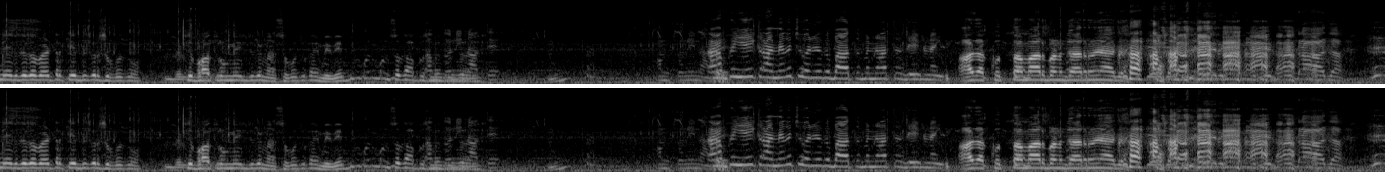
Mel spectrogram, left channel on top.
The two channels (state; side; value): identical; both; correlation 1.00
